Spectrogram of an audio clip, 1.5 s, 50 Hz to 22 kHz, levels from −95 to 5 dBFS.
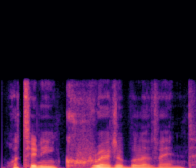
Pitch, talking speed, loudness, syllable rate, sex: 110 Hz, 165 wpm, -17 LUFS, 5.6 syllables/s, male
